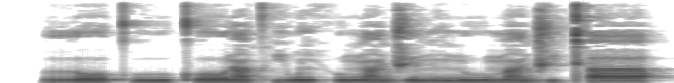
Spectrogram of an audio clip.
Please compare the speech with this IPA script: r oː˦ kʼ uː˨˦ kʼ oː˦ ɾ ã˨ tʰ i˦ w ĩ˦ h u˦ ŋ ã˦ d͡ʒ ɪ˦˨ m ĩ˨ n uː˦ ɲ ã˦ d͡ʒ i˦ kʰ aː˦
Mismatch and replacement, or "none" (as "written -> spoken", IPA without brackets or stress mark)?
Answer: ɲ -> m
